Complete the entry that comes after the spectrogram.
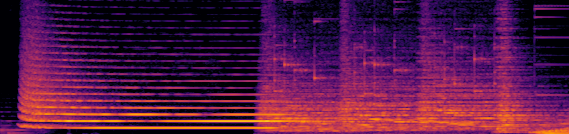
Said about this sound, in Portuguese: Praticamente em seguida soou o esperado som da buzina.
